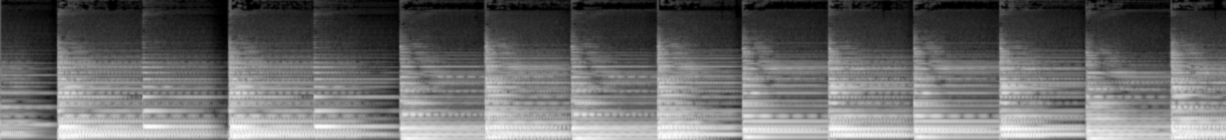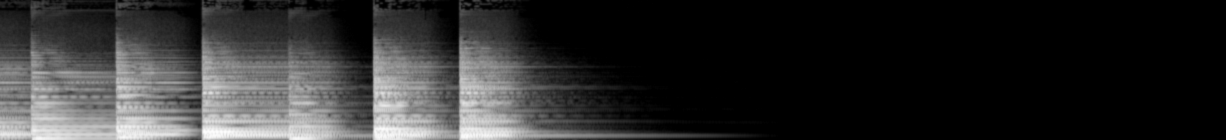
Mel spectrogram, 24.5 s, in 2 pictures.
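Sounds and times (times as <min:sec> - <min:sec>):
strings playing a D scale: 0:00.0 - 0:17.5.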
